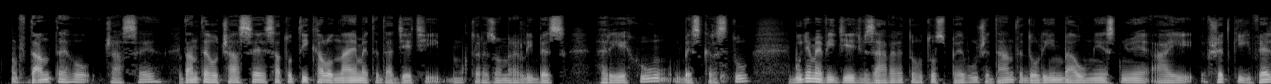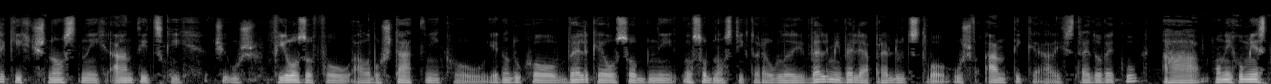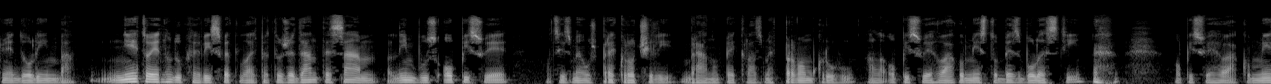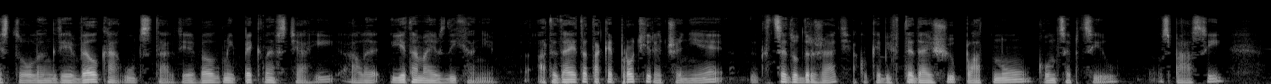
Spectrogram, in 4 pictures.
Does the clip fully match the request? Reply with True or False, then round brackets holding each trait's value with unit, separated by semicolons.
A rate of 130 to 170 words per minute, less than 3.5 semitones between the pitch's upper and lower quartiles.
True (145 wpm; 2.7 semitones)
